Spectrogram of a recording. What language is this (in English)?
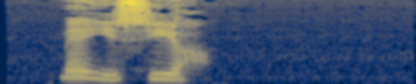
Cantonese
